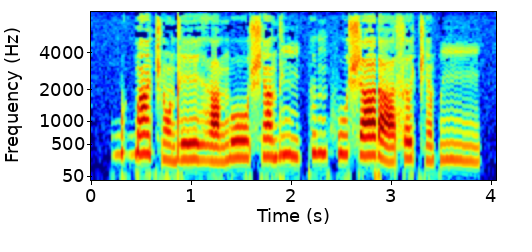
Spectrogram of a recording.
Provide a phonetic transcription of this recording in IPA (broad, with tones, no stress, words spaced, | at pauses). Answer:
bə˦ɡ͡bã˦t͡ʃɔ̃˨deː˨ ɣa˨ŋoː˧ ʃã˧diː˦˨kɨ˦ŋ fu˦ʃaː˦ɾaː˨ sə˦t͡ʃɛ̃˧piː˦˨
